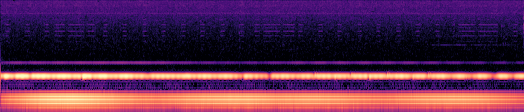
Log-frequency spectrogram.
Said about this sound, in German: beginnt nun dazu das Licht des Klanges sich ebenfalls auszudehnen. Ein Lichterspiel entsteht. Schau mal, welche Farbe das Licht der Klangschale hat.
